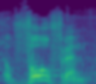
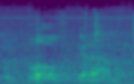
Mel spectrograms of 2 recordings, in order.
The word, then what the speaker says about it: Wolfgram: E, por último, concedo a palavra ao senhor Wolfram, diretor financeiro do Sindicato dos Oficiais de Justiça do Estado do Espírito Santo. A pronúncia é essa mesmo? Wolfram? Isso, Wolfgram. Wolfram. Alemão.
